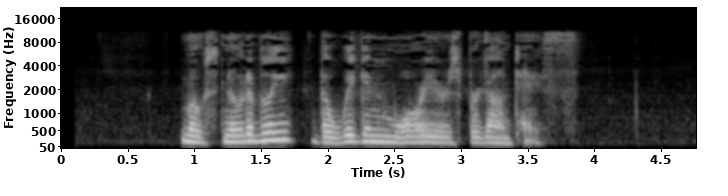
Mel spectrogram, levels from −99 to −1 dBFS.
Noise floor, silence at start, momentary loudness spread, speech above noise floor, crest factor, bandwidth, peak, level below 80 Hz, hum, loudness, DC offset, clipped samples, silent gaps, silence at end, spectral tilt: -70 dBFS; 0.9 s; 15 LU; 46 dB; 20 dB; 11.5 kHz; -6 dBFS; -72 dBFS; none; -25 LUFS; under 0.1%; under 0.1%; none; 0.95 s; -6.5 dB/octave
